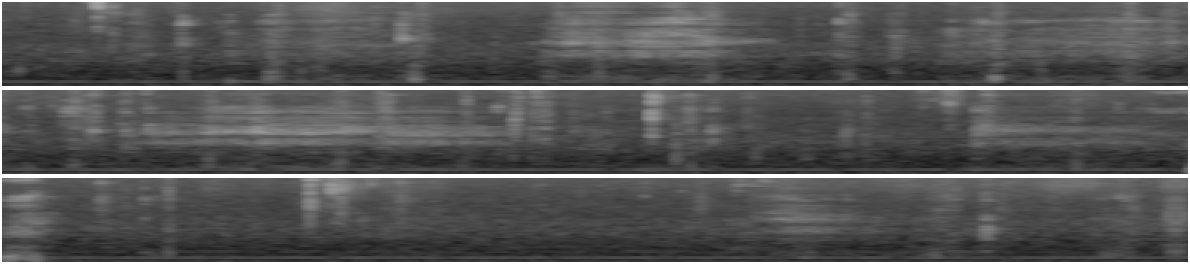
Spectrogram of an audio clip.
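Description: Someone eats mango with chili powder, making soft, repeated chewing and biting sounds. The mouth noises are faint and moist, with no talking.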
